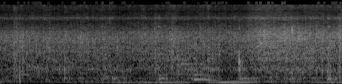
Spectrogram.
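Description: Eggplant pieces fry in hot oil while being stirred, producing a constant loud sizzle with occasional scraping and clinking from the utensil.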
